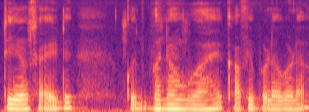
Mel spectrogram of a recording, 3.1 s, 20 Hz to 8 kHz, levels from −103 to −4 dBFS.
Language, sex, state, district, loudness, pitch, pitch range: Hindi, male, Delhi, New Delhi, -14 LUFS, 125 Hz, 120-135 Hz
